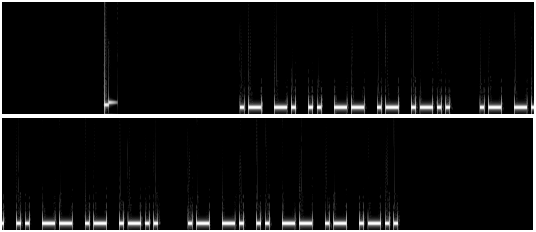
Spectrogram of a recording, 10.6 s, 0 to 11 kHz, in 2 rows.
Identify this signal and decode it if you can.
Morse code, heard as a keyed tone, about 28 wpm, 700 Hz. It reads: ANIMAL ANIMAL ANIMAL
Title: Top 500 Words Repeated 28wpm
